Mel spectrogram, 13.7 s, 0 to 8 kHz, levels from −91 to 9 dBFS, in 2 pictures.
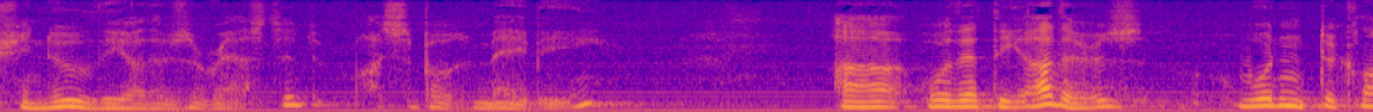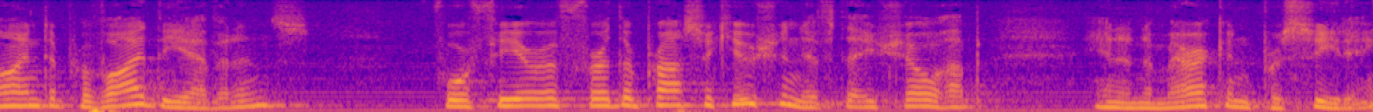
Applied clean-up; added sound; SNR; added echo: none; none; none; none.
